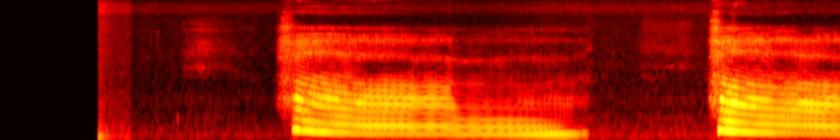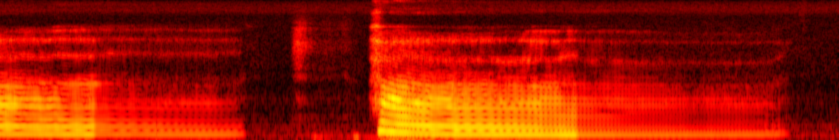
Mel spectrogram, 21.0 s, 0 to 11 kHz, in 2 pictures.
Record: {"exhalation_length": "21.0 s", "exhalation_amplitude": 24278, "exhalation_signal_mean_std_ratio": 0.56, "survey_phase": "beta (2021-08-13 to 2022-03-07)", "age": "18-44", "gender": "Female", "wearing_mask": "No", "symptom_cough_any": true, "symptom_runny_or_blocked_nose": true, "symptom_sore_throat": true, "symptom_fatigue": true, "symptom_headache": true, "symptom_other": true, "smoker_status": "Ex-smoker", "respiratory_condition_asthma": false, "respiratory_condition_other": false, "recruitment_source": "Test and Trace", "submission_delay": "2 days", "covid_test_result": "Positive", "covid_test_method": "RT-qPCR", "covid_ct_value": 32.7, "covid_ct_gene": "ORF1ab gene"}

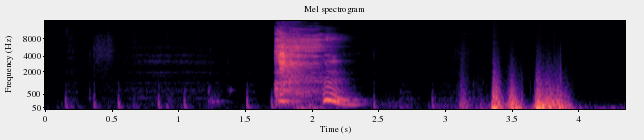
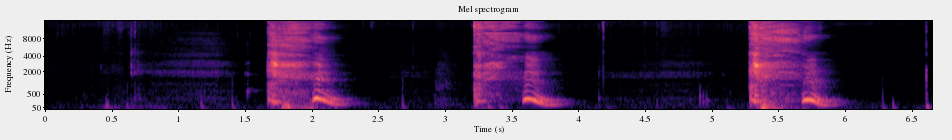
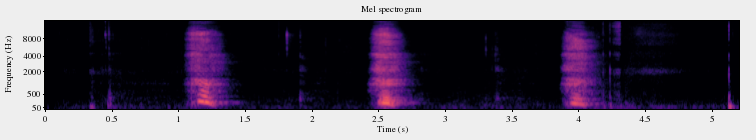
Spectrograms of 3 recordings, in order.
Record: {"cough_length": "4.4 s", "cough_amplitude": 7273, "cough_signal_mean_std_ratio": 0.35, "three_cough_length": "6.7 s", "three_cough_amplitude": 11602, "three_cough_signal_mean_std_ratio": 0.36, "exhalation_length": "5.2 s", "exhalation_amplitude": 2953, "exhalation_signal_mean_std_ratio": 0.27, "survey_phase": "beta (2021-08-13 to 2022-03-07)", "age": "65+", "gender": "Female", "wearing_mask": "No", "symptom_none": true, "smoker_status": "Never smoked", "respiratory_condition_asthma": false, "respiratory_condition_other": false, "recruitment_source": "REACT", "submission_delay": "1 day", "covid_test_result": "Negative", "covid_test_method": "RT-qPCR"}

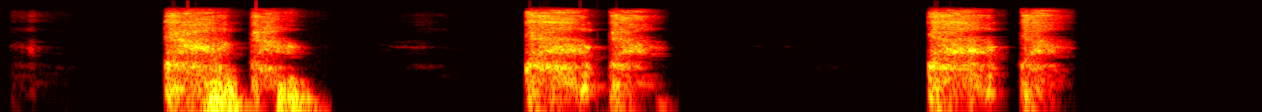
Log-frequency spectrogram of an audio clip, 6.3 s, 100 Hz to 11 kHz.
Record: {"three_cough_length": "6.3 s", "three_cough_amplitude": 32768, "three_cough_signal_mean_std_ratio": 0.45, "survey_phase": "beta (2021-08-13 to 2022-03-07)", "age": "45-64", "gender": "Female", "wearing_mask": "No", "symptom_cough_any": true, "symptom_runny_or_blocked_nose": true, "symptom_shortness_of_breath": true, "symptom_sore_throat": true, "smoker_status": "Never smoked", "respiratory_condition_asthma": true, "respiratory_condition_other": false, "recruitment_source": "Test and Trace", "submission_delay": "1 day", "covid_test_result": "Positive", "covid_test_method": "RT-qPCR", "covid_ct_value": 27.3, "covid_ct_gene": "ORF1ab gene"}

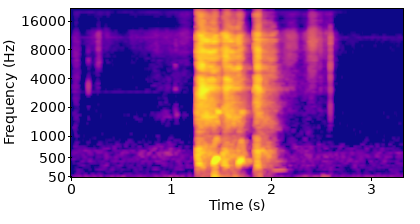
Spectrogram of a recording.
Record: {"cough_length": "3.3 s", "cough_amplitude": 30886, "cough_signal_mean_std_ratio": 0.23, "survey_phase": "beta (2021-08-13 to 2022-03-07)", "age": "18-44", "gender": "Female", "wearing_mask": "No", "symptom_none": true, "symptom_onset": "7 days", "smoker_status": "Current smoker (e-cigarettes or vapes only)", "respiratory_condition_asthma": false, "respiratory_condition_other": false, "recruitment_source": "REACT", "submission_delay": "1 day", "covid_test_result": "Negative", "covid_test_method": "RT-qPCR", "influenza_a_test_result": "Negative", "influenza_b_test_result": "Negative"}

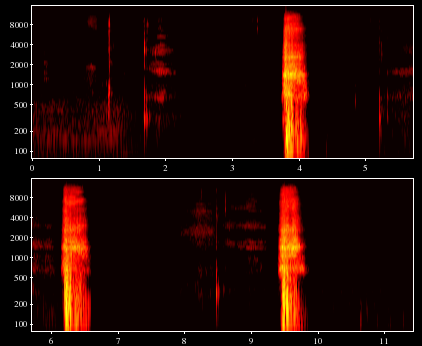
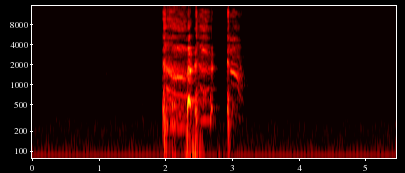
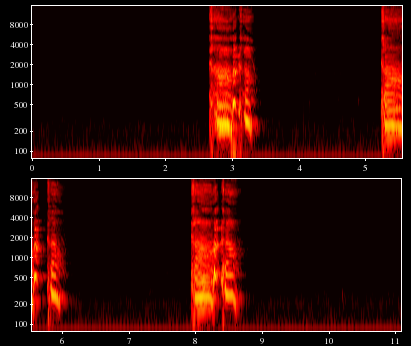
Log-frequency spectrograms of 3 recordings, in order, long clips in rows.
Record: {"exhalation_length": "11.4 s", "exhalation_amplitude": 32767, "exhalation_signal_mean_std_ratio": 0.22, "cough_length": "5.5 s", "cough_amplitude": 15446, "cough_signal_mean_std_ratio": 0.29, "three_cough_length": "11.1 s", "three_cough_amplitude": 12453, "three_cough_signal_mean_std_ratio": 0.37, "survey_phase": "alpha (2021-03-01 to 2021-08-12)", "age": "18-44", "gender": "Female", "wearing_mask": "No", "symptom_none": true, "smoker_status": "Ex-smoker", "respiratory_condition_asthma": false, "respiratory_condition_other": false, "recruitment_source": "REACT", "submission_delay": "4 days", "covid_test_result": "Negative", "covid_test_method": "RT-qPCR"}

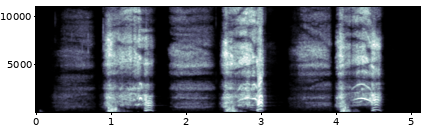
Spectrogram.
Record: {"exhalation_length": "5.1 s", "exhalation_amplitude": 32768, "exhalation_signal_mean_std_ratio": 0.49, "survey_phase": "beta (2021-08-13 to 2022-03-07)", "age": "18-44", "gender": "Female", "wearing_mask": "No", "symptom_cough_any": true, "symptom_runny_or_blocked_nose": true, "symptom_shortness_of_breath": true, "symptom_sore_throat": true, "symptom_abdominal_pain": true, "symptom_diarrhoea": true, "symptom_fatigue": true, "symptom_fever_high_temperature": true, "symptom_headache": true, "symptom_change_to_sense_of_smell_or_taste": true, "symptom_onset": "4 days", "smoker_status": "Ex-smoker", "respiratory_condition_asthma": false, "respiratory_condition_other": false, "recruitment_source": "Test and Trace", "submission_delay": "2 days", "covid_test_result": "Positive", "covid_test_method": "RT-qPCR", "covid_ct_value": 21.4, "covid_ct_gene": "ORF1ab gene", "covid_ct_mean": 21.7, "covid_viral_load": "77000 copies/ml", "covid_viral_load_category": "Low viral load (10K-1M copies/ml)"}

